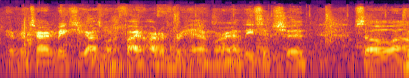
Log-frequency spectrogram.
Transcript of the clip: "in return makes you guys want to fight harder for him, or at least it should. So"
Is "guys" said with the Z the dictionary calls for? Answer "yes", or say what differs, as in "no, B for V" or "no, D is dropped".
yes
